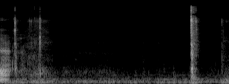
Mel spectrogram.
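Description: Polaroid 420 Land Camera's folding front being pulled out: a few faint clicks of the front and struts, then one sharp click near the end as it locks open.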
